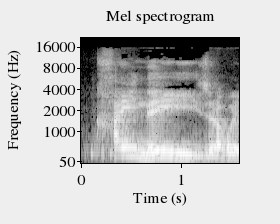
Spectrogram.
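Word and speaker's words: kinase: 영어로는 이것을 카이네이즈라고 얘기합니다. 또는 키나제라고, 키나제나 카이네이즈나 똑같은 얘기인데 발음을 어떻게 하느냐에 따라서 토마토라고 발음을 하느냐, 토메이도라고 발음을 하느냐의 그 차이지.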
